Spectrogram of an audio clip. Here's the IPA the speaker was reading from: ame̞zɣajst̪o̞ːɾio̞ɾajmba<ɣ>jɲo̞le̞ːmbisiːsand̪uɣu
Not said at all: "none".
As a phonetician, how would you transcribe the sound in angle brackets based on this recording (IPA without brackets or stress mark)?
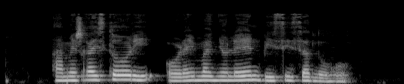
none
